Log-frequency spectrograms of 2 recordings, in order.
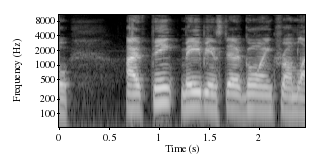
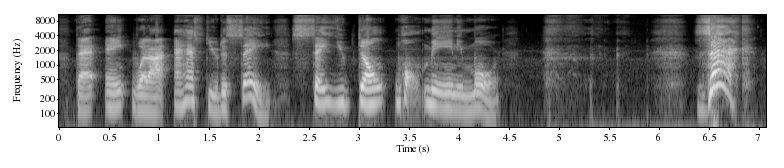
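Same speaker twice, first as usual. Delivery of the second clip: put-on country accent, slower; 3 semitones higher than usual. In an acted scene, telling Zach what he should say; country accent. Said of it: "based off the country accent".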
